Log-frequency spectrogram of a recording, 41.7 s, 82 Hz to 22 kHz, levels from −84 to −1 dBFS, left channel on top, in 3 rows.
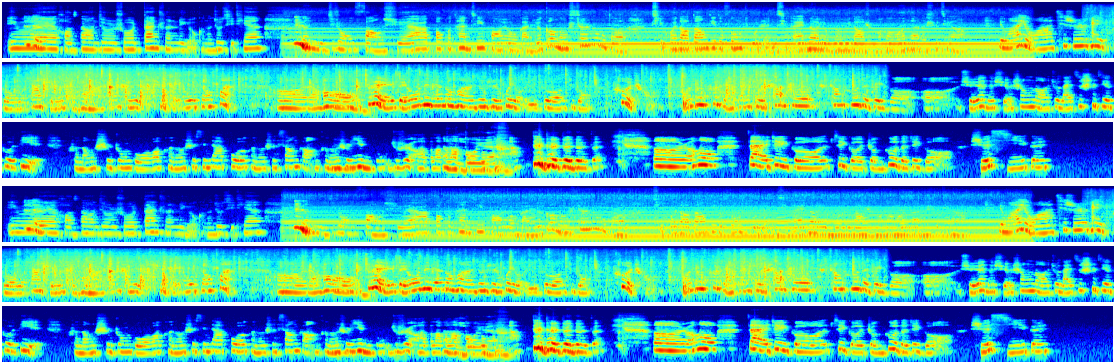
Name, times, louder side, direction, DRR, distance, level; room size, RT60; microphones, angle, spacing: voice 1, 0.1-12.1 17.9-18.5 31.9-32.3 33.3-34.2, left 4 dB, 70° left, 0.6 m, -29 dB
sound 1, 3.5-12.9, left 2 dB, 55° right, 0.9 m, -30 dB
voice 2, 12.5-33.9 34.1-39.7 39.9-40.8, left 1 dB, 5° right, 0.6 m, -24 dB
sound 2, 13.5-25.0, left 1 dB, 15° left, 1.0 m, -29 dB
3.5 x 2.3 x 2.4 m
head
